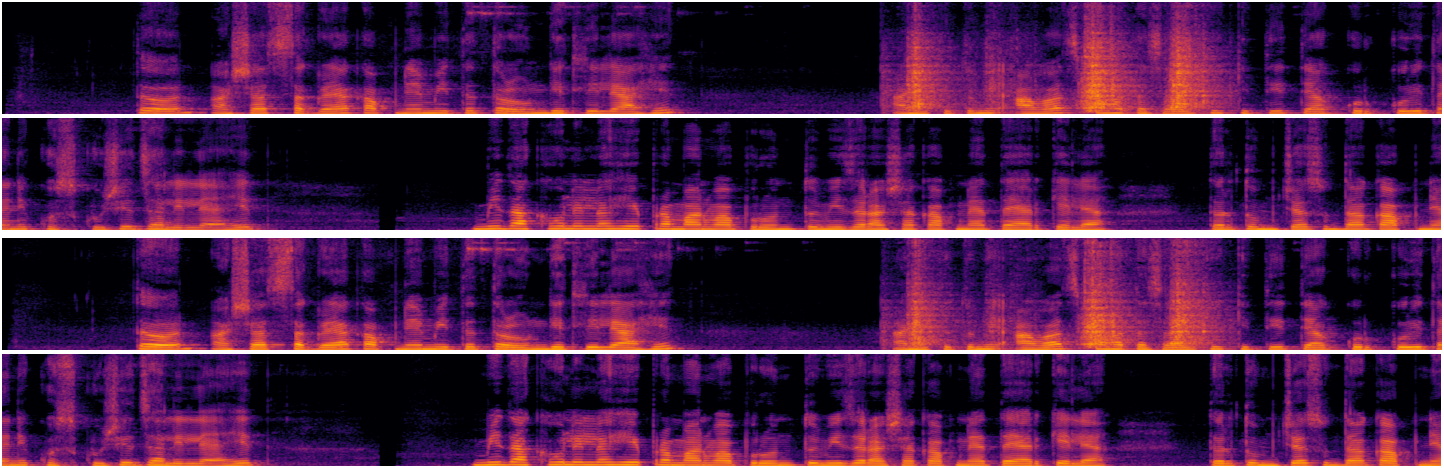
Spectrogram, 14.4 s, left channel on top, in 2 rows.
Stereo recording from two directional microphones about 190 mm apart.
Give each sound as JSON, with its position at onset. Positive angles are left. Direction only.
{"t": 0.6, "sound": "a woman's voice", "side_deg": -25}
{"t": 1.0, "sound": "speech", "side_deg": -10}
{"t": 4.4, "sound": "speech", "side_deg": -15}
{"t": 9.6, "sound": "speech", "side_deg": -20}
